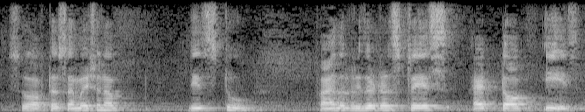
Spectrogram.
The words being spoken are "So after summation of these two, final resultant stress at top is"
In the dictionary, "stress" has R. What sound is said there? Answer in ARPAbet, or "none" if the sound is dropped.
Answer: R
